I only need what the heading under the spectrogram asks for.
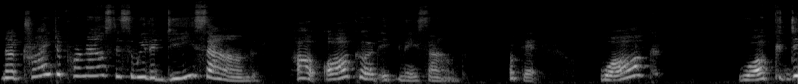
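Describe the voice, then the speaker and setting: A woman teaching English pronunciation, slowly sounding out words and endings for her students to repeat. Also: high voice, a little mellow, a little hiss or hum. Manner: slow, deliberate, repeats sounds for practice. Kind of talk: pronunciation lesson.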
